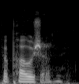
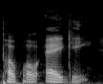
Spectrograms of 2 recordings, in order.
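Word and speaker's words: Popo Agie: sink's canyon uh poposia it's pronounced proposia the reason when we got there we said popo aggie and people corrected us right away toby this refers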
